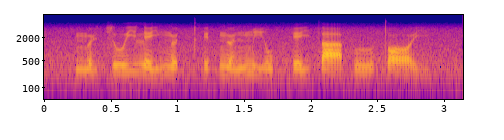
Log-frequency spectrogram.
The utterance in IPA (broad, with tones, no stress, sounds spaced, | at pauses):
m ɵ˨˩ ɥ t͡s uː˥ j l e˨˥ j ŋ ɵ˨˥ t̚ t̪ʰ ɪ˨˥ k̚ n̪ ɵ˨˥ n m iː˨˧ w pʰ e˨˧ j t̪ aː˨˩ f uː˨˥ t̪ ɔː˨˩ j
